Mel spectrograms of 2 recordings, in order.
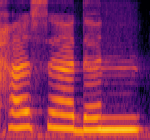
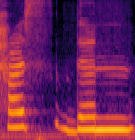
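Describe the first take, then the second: First: Very slow حسدن with a clear zabar on the seen; correct recitation. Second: Slow حسدن with a silent seen, as has-dan; wrong reading. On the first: Teacher recites the correct word to students, slow and loud. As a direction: recite حسدن as ha-sa-dan, drawn out. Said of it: "جیسے". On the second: Teacher demonstrates the mistake to students, slowly. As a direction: clip the seen of حسدن to a sukun. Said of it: "اور اگر اس کو غلط پڑھا جائے". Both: Shown as a demonstration.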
